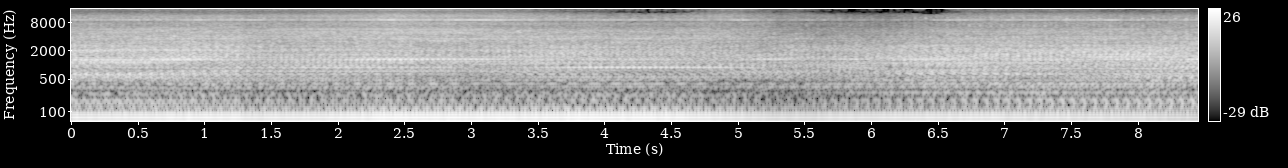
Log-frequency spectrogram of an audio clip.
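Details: John Deere 850J dozer diesel after second rebuild, run outside: deep, steady idle at an even beat with no knocks or odd noises; no leaks, all normal.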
